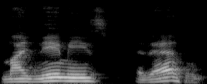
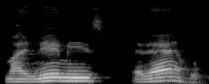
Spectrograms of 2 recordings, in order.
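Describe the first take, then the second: No difference in how they are said.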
